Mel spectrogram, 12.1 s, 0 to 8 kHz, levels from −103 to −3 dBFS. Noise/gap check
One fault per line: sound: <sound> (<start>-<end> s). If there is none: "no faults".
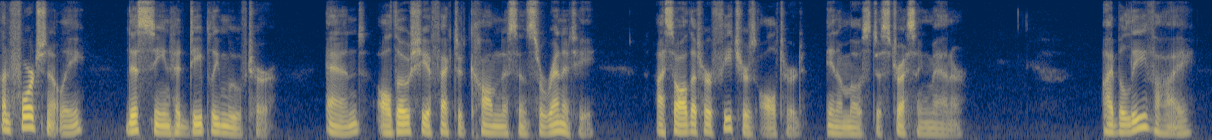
no faults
